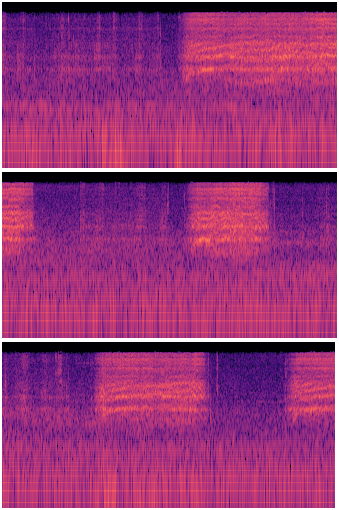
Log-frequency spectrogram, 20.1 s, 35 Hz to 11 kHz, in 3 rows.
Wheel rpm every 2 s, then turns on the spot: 20, 40, 150, 100, 10, 90, 20, 50, 100, 60.
0-2 8-14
